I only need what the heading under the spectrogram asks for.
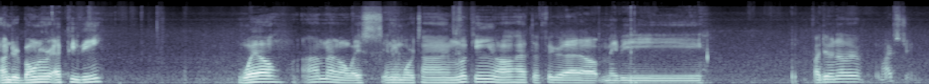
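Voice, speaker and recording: A man with an American accent speaks at a fairly slow pace in a medium pitch, his fairly even intonation broken by long, frequent pauses. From US South, Arkansas. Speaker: FPV drone hobbyist streamer. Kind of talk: casual livestream talk. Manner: halting.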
